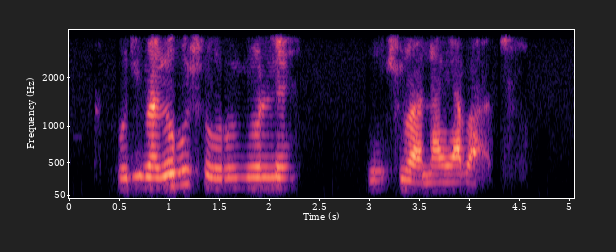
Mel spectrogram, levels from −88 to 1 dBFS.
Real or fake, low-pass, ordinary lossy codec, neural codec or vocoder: real; 3.6 kHz; AAC, 32 kbps; none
